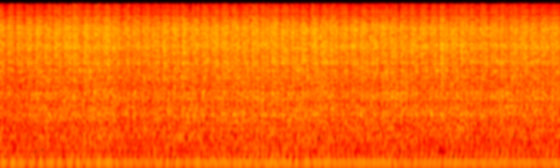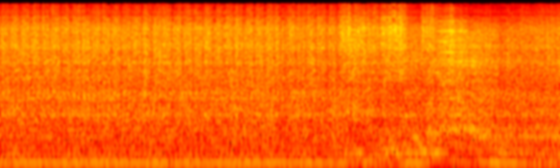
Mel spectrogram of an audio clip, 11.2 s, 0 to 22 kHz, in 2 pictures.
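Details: Yamaha FJ 1200 café racer: starts well and holds an even, steady low-burble idle with no hunting, stumbles or ticks; healthy, then taken for a short test ride.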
